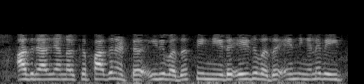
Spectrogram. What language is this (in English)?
Malayalam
